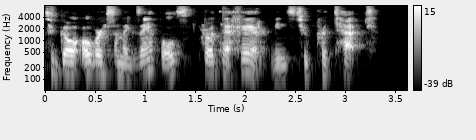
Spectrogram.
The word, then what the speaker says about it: proteger: So when we change GER to GO, GER is pronounced ger, as in proteger, but when we add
